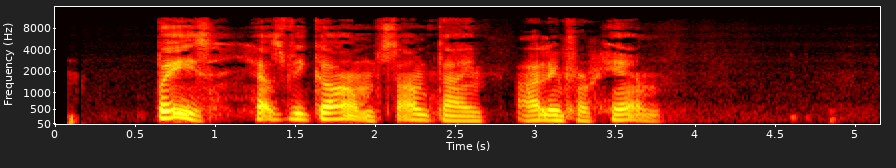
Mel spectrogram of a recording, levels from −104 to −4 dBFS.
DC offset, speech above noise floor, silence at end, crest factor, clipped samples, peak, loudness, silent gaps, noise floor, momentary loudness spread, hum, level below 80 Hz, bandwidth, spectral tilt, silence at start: under 0.1%; 44 dB; 1.4 s; 20 dB; under 0.1%; -12 dBFS; -31 LUFS; none; -74 dBFS; 10 LU; none; -72 dBFS; 11.5 kHz; -5.5 dB/octave; 0.1 s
